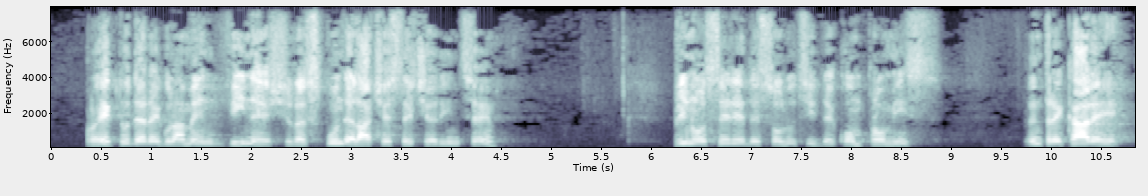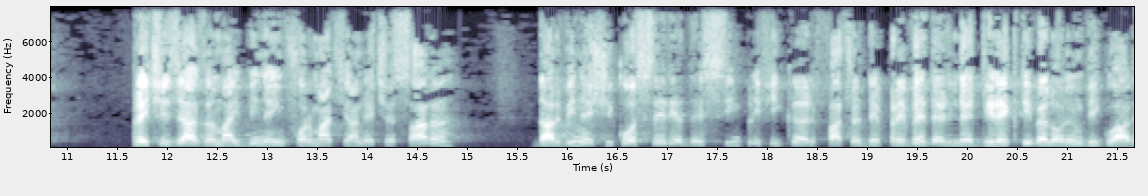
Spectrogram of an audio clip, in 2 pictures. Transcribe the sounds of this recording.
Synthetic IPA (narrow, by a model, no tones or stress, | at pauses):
pɾo̞je̞k̚t̪uld̪e̞ɾe̞ɡulame̞nt̪vine̞ʃirəspund̪e̞laːt͡ʃe̞st̪e̞t͡ʃe̞ɾint̪se̞ | pɾino̞se̞ɾije̞d̪e̞so̞lut̪sijd̪e̞ko̞mpɾo̞mis | ɨnt̪ɾe̞kaɾe̞ | pɾe̞t͡ʃizeazəmajbine̞info̞rmat̪siane̞t͡ʃe̞saɾə | d̪arvine̞ʃikuo̞se̞ɾije̞d̪e̞simplifikərʲfat̪səd̪e̞pɾe̞ve̞d̪e̞ɾile̞d̪iɾe̞kt̪ive̞lo̞ɾɨnviɡoaɾe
